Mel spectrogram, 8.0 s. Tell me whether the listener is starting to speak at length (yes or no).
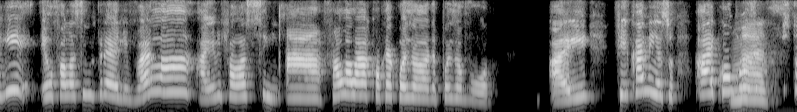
no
